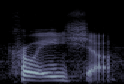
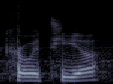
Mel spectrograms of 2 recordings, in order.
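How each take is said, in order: First: It is said with the standard English pronunciation. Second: It is said with a Korean-style pronunciation. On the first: The speaker calls it right. "but it was actually Croatia" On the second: The speaker calls it wrong. "that's how Koreans pronounce it"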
